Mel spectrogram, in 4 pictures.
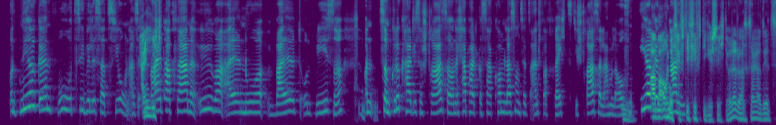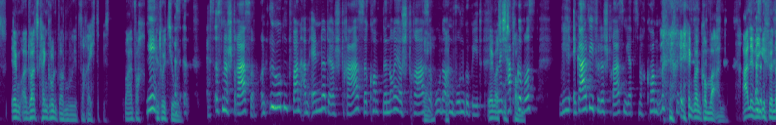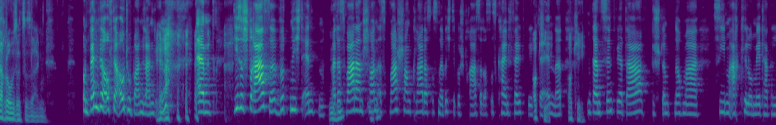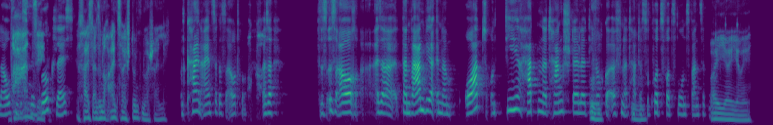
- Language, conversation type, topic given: German, podcast, Kannst du mir eine lustige Geschichte erzählen, wie du dich einmal verirrt hast?
- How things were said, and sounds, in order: stressed: "nirgendwo"; stressed: "irgendwann"; chuckle; laugh; stressed: "Wahnsinn"; put-on voice: "Oh Gott"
